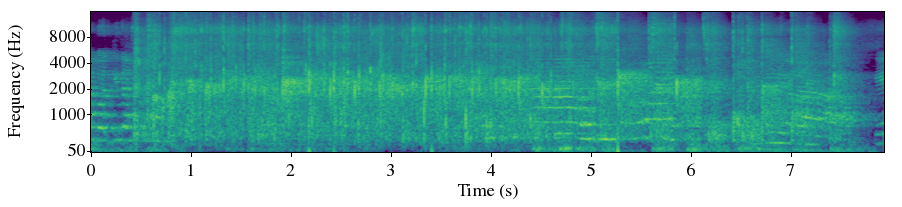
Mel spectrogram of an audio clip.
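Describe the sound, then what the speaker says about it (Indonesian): Classroom children clapping their hands together for one another, a dense burst of many small hands applauding at close range for several seconds, fading out near the end. "Tepuk tangan dong kita buat kita semua."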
